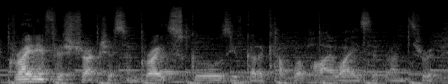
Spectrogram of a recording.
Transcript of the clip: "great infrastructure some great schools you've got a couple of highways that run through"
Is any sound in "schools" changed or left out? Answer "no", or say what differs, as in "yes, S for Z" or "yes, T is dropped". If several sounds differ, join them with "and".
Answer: no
